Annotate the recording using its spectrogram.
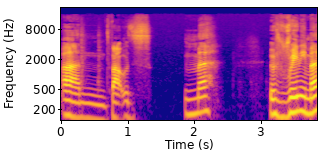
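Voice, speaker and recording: A man with a Scottish accent speaks with ordinary pitch variation on a very clean recording with a silent background. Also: dry, close sound with no echo. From Scotland. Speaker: wrestling podcast host. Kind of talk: solo casual podcast review. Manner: animated.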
